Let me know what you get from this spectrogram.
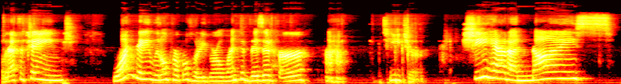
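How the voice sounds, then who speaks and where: Woman, elementary teacher, bright higher voice, thinking aloud through a story lesson, playful asides. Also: poor audio. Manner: addresses children, playful asides.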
